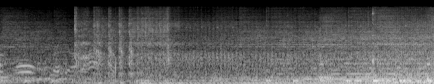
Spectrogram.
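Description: A motorcycle engine starting with a sudden burst about a second in, then running, under rock music that grows louder; a voice is heard briefly at the start.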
